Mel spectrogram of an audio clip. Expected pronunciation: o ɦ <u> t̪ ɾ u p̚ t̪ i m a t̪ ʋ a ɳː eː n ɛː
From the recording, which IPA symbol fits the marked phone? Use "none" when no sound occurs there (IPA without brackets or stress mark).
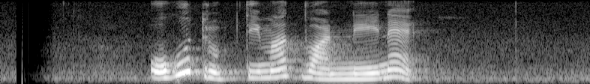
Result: u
